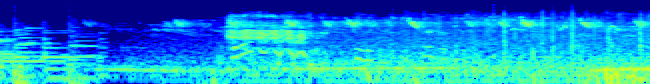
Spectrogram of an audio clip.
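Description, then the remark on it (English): A horse whinnies with a shaky, rising call over a steady outdoor din, while hooves clip-clop faintly in the background and a few high chirps come through. “The grounds of Churchill Downs will be alive with a sea of spectators and stables full of horses tomorrow for the annual running of the Kentucky Derby.”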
